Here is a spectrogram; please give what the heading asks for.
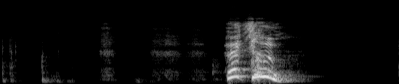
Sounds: Sneeze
